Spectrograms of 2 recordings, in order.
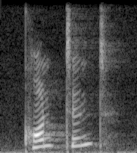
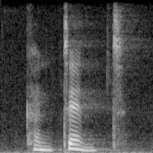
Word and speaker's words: content: also give you the example of content versus content which one is a noun and which one is a verb content is a noun because it is if you if by listening to the pronunciation you should be able to make the difference content words content as a noun content he wasn't content with the price there as a verb let's move on we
